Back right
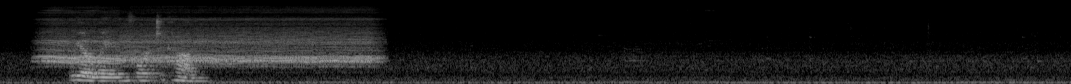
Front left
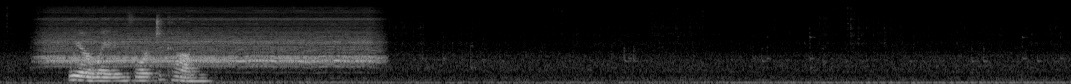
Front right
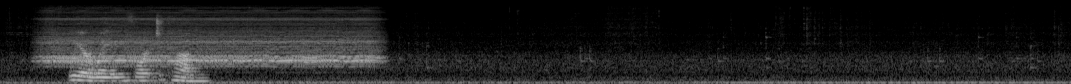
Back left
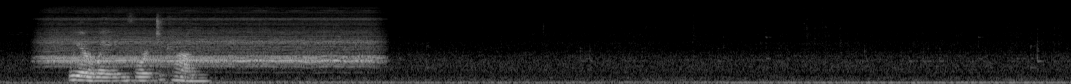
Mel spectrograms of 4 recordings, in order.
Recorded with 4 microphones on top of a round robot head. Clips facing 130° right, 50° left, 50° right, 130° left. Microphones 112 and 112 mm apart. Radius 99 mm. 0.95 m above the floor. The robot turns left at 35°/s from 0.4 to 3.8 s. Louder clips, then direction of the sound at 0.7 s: Front left 5 dB, even; 55° left.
